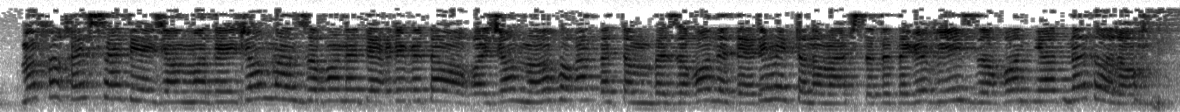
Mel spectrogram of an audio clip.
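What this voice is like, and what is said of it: Sweet Herati accent. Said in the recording (Persian): “لهجه هراتی شیرین ... لهجه هراتی”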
